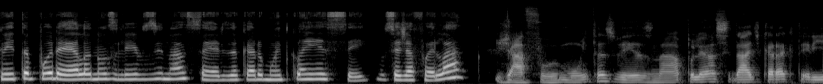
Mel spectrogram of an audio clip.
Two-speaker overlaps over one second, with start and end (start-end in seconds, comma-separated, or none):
none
